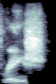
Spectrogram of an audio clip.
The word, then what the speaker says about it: Ra's al Ghul: It's pronounced Raz. Yeah, I've heard it pronounced both ways, Ra's al Ghul and Ra's al Ghul. In Batman the Animated Series and Arkham Knight, the Arkham games, it's pronounced Raish, but I've heard it pronounced Raz as well.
